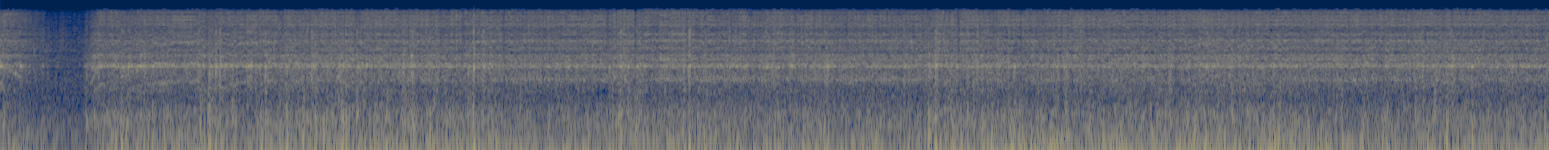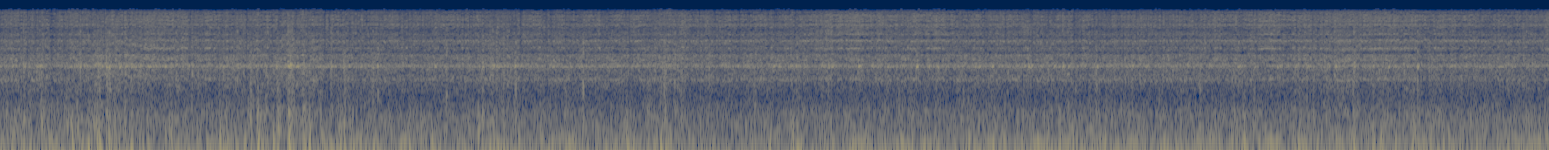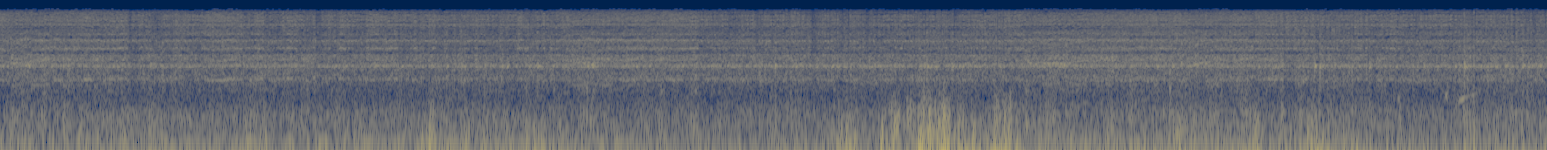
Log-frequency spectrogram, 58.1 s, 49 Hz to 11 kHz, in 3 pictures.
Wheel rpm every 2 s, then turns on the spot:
70, 150, 170, 160, 170, 170, 170, 170, 170, 170, 170, 170, 170, 170, 170, 170, 170, 170, 170, 170, 170, 170, 170, 170, 170, 170, 160, 170, 170.
none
